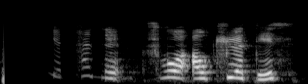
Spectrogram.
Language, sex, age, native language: Icelandic, female, 7, Icelandic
